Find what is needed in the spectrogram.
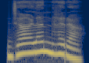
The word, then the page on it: ಜಾಲಂದ್ರ: kannada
